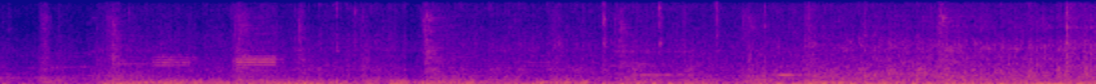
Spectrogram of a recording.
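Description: Road traffic: vehicle engines running, with a few brief high beeps about a second in, over faint background music.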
